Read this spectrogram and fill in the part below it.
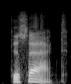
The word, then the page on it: dissect: American English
